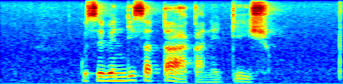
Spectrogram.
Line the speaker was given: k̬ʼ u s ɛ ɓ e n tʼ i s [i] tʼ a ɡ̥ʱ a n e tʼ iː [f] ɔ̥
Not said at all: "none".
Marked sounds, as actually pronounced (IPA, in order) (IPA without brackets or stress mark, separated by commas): a, ʃ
